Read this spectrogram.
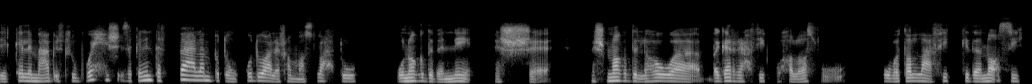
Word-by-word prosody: بتتكلّم 155 +4 0
معاه 145 0 +2
بأسلوب 155 -1 -7
وِحِش، 210 +1 +1
إذا 155 - -7
كان 180 +4 0
أنت 200 -2 +2 0.2
فعلًا 200 -3 +5
بتنقُده 170 +2 -2
علشان 140 -1 -2
مصلحته 140 +2 -4 0.4
ونَقْد 155 +1 +2
بنّاء 135 +2 0 0.2
مش - - +5 0.6
مش - - +4
نَقْد 170 -1 +3
اللي 135 -2 -2
هو 150 -4 +2
باجرَّح 150 -1 +1
فيك 150 - -9
وخلاص - - -4
و - - -14 0.4
وباطلّع 150 +1 +1
فيك 165 +3 -7
كده 150 -3 +1
نَقصي. 145 0 0
150 Hz, 150 wpm, -26 LUFS, 145-165 Hz, 0.6 s, فعلًا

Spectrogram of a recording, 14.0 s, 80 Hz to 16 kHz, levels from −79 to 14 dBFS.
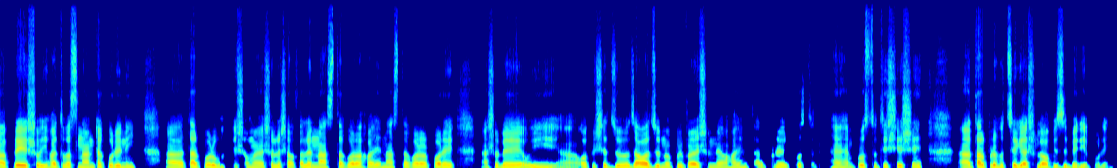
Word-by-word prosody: Fresh 155 -1 +7
হই, 145 -1 +2
হয়তোবা 145 0 +1
স্নানটা 150 0 0
করে 145 -1 +3
নিই। 155 +5 -2 0.4
আ - - +1 0.2
তার 150 0 +5
পরবর্তী 155 -1 0
সময়ে 145 -1 -2
আসলে 145 0 -2
সকালের 145 +2 0
নাস্তা 135 +1 0
করা 140 -1 +4
হয়। 150 +2 +1
নাস্তা 150 0 -3
করার 145 -1 +3
পরে 145 0 +4 0.5
আসলে 150 +1 -1 0.3
ওই 140 0 +1 0.3
আ - - -9 0.2
অফিসে 150 +1 -4
যো 145 - +3 0.2
যাওয়ার 145 0 +8
জন্য 140 0 +1
প্রিপারেশন 145 -1 +1
নেওয়া 145 0 -1
হয়। 170 +5 -1 0.2
তারপরে 145 -1 -6 0.2
প্রস্তুত 155 +1 -7 0.2
হ্যাঁ, 145 -2 0
হ্যাঁ, 140 - -5
প্রস্তুতি 155 +1 -2
শেষে, 155 +6 -1 0.6
আ - - +1 0.2
তারপরে 155 0 +5
হচ্ছে 155 0 -5
গিয়ে 145 -1 +6
আসলে 145 +1 -2
অফিসে 140 0 -3
বেরিয়ে 135 - -3
পড়ি। - - -12
145 Hz, 180 wpm, -23 LUFS, 145-150 Hz, 0.6 s, যাওয়ার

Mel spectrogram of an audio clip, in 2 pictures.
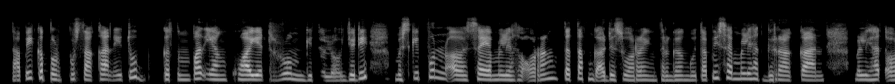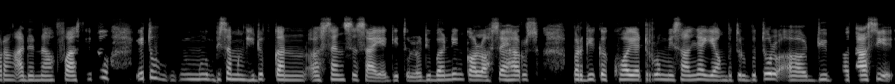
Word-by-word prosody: Tapi 205 +8 +1
ke 310 +1 0
perpustakaan 230 0 +1
itu, 310 +10 -4 0.2
ke - - -4
tempat 225 +4 +1
yang 220 -2 +1
quiet 220 -2 +6
room, 245 -3 -3
gitu 200 -2 -9
loh. 180 0 -7
Jadi 220 +10 +3 0.3
meskipun, 280 +6 -1
eee, 215 -4 +1
saya 225 -1 +6
melihat 215 -1 -1
seorang, 230 +9 -3
tetap 250 +1 +1
nggak - - 0
ada 220 - -1
suara 205 -1 0
yang 200 - -9
terganggu. 200 0 -5
Tapi 210 +8 -3
saya 290 -2 +3
melihat 255 0 0
gerakan, 205 -1 +1 0.3
melihat 215 +1 0
orang 210 +1 -3
ada 200 +1 +1
nafas. 205 +1 +1
Itu 315 +7 -8 0.3
itu, 270 +4 -1 0.3
mmm, 235 -1 -7
bisa 230 +2 +2
menghidupkan, 215 -2 -1
eee, 200 - -1
senses 220 0 +3
saya, 165 -3 +5
gitu 185 -2 -7
loh. 180 - -5
Dibanding 210 +3 -2
kalau 205 -3 +3
saya 210 +2 +2
harus 225 0 -2 0.4
pergi 225 +1 0
ke 235 - +2
quiet 220 +1 +3
room, 235 - -2
misalnya. 215 +2 +2
Yang 200 -2 0
betul-betul, 220 +4 0
eee, 200 -4 -1
dibatasi, 215 +1 +3
215 Hz, 180 wpm, -26 LUFS, 205-235 Hz, 0.4 s, quiet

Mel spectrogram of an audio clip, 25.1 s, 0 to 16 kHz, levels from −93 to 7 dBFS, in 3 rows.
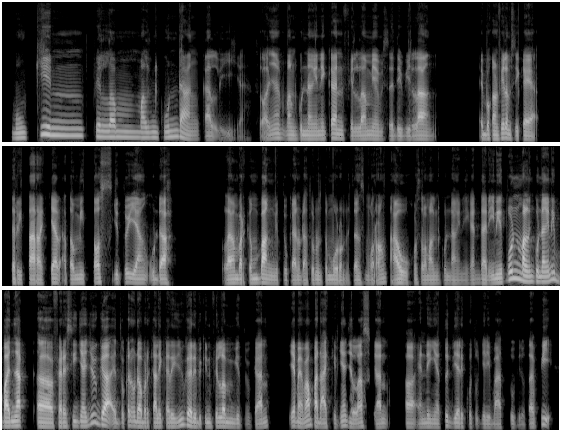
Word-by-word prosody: Mungkin 130 - -1 0.6
film 145 -1 0 0.3
Malin 135 0 -3
Kundang 135 -8 -3
kali 85 -1 -9
ya, - - -21 0.2
soalnya 115 +3 -4
Malin 100 -2 -4
Kundang 100 -1 -1
ini 95 +1 0
kan 110 +1 +1
film 95 -1 -3
yang 95 -1 -1
bisa 90 - -9
dibilang. 90 +1 -1 0.7
Eh 105 - -4
bukan 105 -1 +1
film 120 +1 +1
sih, 95 - -7
kayak, 90 -5 0 0.4
cerita 95 -2 +2
rakyat 100 +3 +2
atau - - -4
mitos 100 +3 -2
gitu 110 +3 -3
yang 100 -2 +1
udah, 100 +1 +4 0.8
lama 95 +1 +4
berkembang 100 -1 +4
gitu 90 0 -10
kan, 90 - -2
udah 85 -1 -5
turun-temurun 95 -1 -5
dan 90 0 -4
semua 90 -1 -8
orang 105 - -1
tau 95 -1 +2
ku - - -25
soal 90 - -5
Malin 90 0 -4
Kundang 85 -2 -7
ini 85 - -15
kan, 90 +3 -6
dan 95 -3 0
ini 100 +4 +2
pun 195 - +2
Malin 150 -9 +7
Kundang 130 -1 +4
ini 180 - +1
banyak, 125 -4 +7 0.2
eee, 105 -2 +8
versinya 115 +3 +1
juga, 180 - +6
itu 100 -3 -6
kan 130 -1 -2
udah 110 - +5
berkali-kali 105 -1 0
juga 145 0 +3
dibikin 105 0 -3
film, 110 -2 +2
gitu 85 -3 -10
kan, - - -1 0.3
ya - - +4
memang - - +4
pada - - +4
akhirnya 130 +2 -4
jelas 95 -3 -1
kan, 90 +3 -2 0.3
eee, 95 -1 +1
ending-nya 95 -1 -4
tuh 125 - -4
dia 105 0 -2
dikutuk 105 - -11
jadi 90 -2 -8
batu 85 0 -8
gitu. - - -18
Tapi, - - -4
100 Hz, 185 wpm, -25 LUFS, 95-120 Hz, 0.8 s, eee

